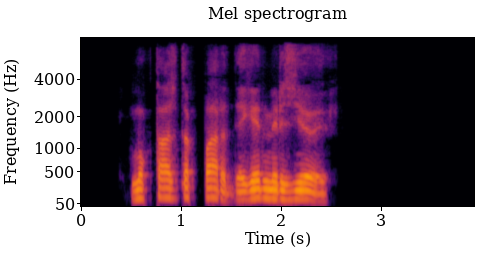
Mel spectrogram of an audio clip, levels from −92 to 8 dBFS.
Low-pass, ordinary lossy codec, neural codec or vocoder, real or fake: 7.2 kHz; AAC, 32 kbps; codec, 16 kHz, 2 kbps, X-Codec, WavLM features, trained on Multilingual LibriSpeech; fake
